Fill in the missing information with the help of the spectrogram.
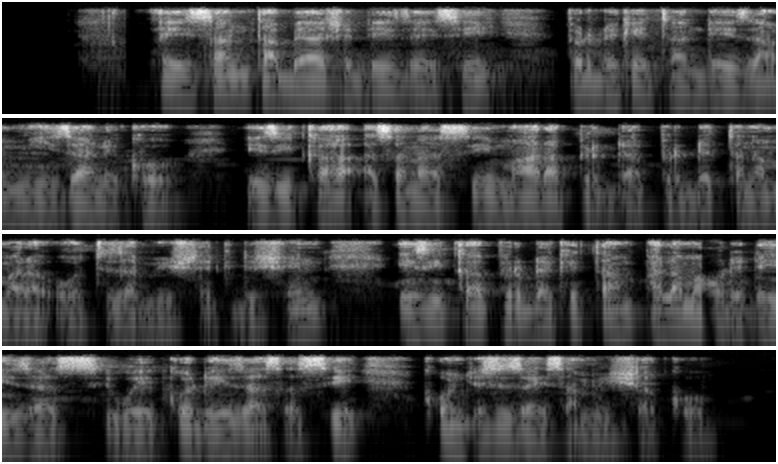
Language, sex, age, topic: Gamo, male, 18-24, government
